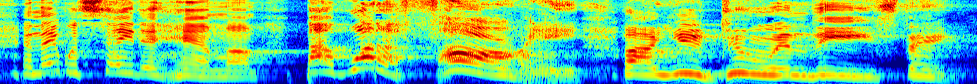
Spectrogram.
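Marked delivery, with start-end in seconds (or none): 1.5-4.8 loud, affronted challenge; a mock-outraged yell of the priests; indignant shout. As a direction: shout it at him, offended. Leaders challenge Jesus again.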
